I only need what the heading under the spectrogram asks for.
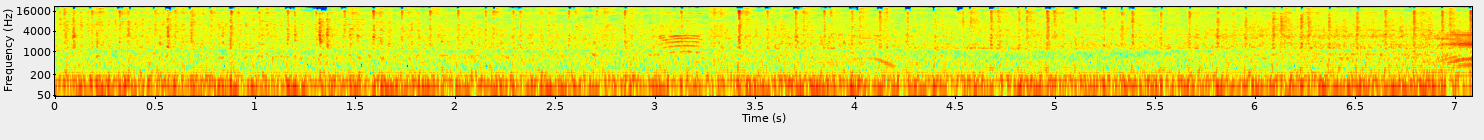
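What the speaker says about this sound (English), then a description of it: "There goes a Farmall D." Farmall D antique tractor engine chugging steadily as it drives past at an antique tractor show parade, a loud, continuous low rumble with other engines and voices around.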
